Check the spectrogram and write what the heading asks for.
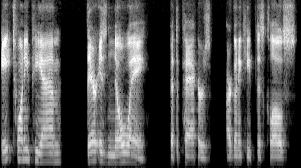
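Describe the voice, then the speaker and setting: Guy going over nfl spreads, kinda rambly, sharp bright voice, dull lo-fi sound. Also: mid-range voice, steady tone, measured pace, smooth. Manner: rambling, restarts thoughts, swears casually. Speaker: sports betting podcast co-host. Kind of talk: casual sports picks chat.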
